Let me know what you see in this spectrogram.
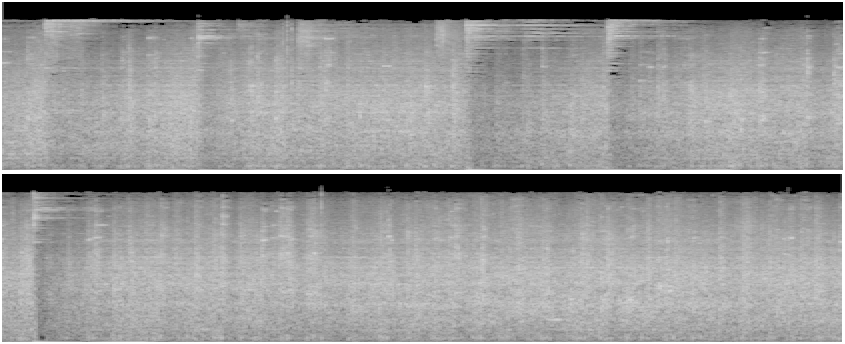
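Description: Covered freight wagons of a goods train rolling past at speed. The wheels clatter rhythmically over the rail joints over a steady rush of running noise.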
